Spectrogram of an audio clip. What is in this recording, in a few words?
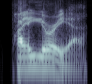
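"pyuria", American English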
